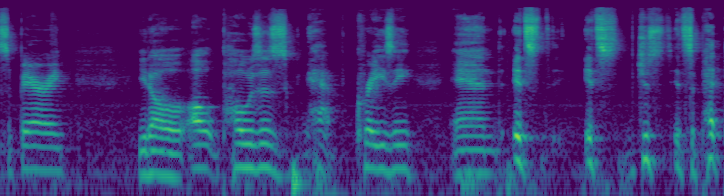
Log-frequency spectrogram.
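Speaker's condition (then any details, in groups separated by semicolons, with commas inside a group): No condition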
